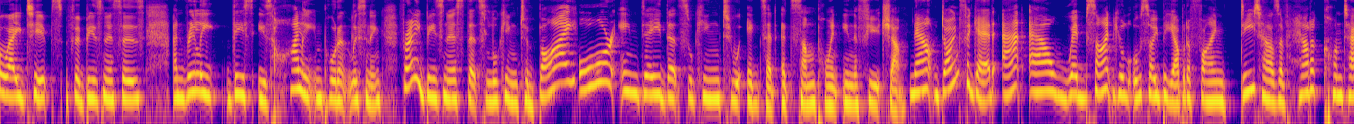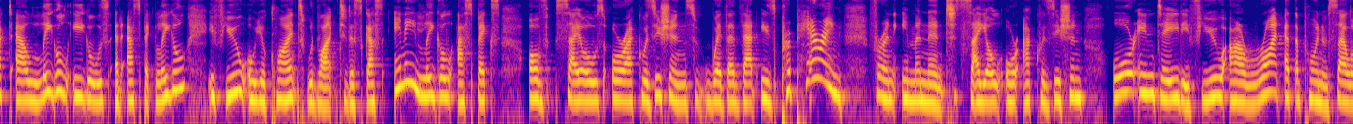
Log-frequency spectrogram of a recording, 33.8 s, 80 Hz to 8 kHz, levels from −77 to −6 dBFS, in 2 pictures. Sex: female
